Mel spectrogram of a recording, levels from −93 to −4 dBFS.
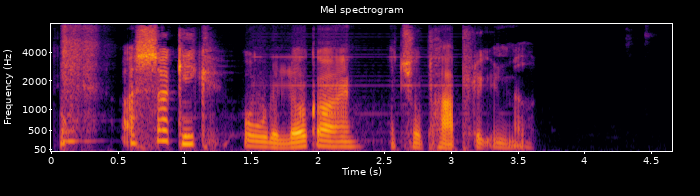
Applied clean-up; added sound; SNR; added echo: neural separator model SepFormer DNS4.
